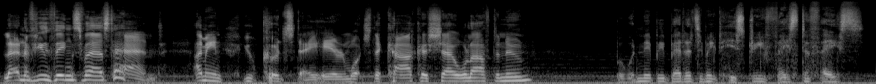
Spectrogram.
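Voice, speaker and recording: Coaxing pantomime schemer, patronising, swooping intonation, slightly high voice, audio drama, music underneath. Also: male voice, animated, normal speed, fairly bright tone.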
